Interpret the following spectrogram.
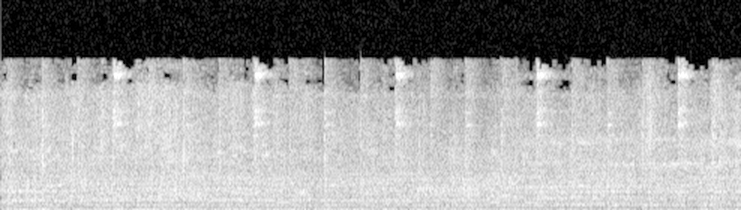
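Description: Low, uneven rumble of wind buffeting the microphone outdoors, with background music faintly underneath.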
